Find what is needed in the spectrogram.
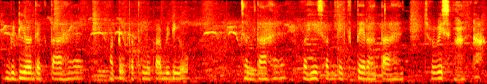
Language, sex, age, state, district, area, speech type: Hindi, female, 45-60, Bihar, Madhepura, rural, spontaneous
